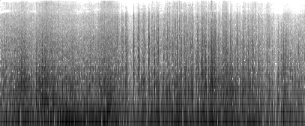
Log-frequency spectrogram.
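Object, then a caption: Fabric throw pillow. An orange printed fabric throw pillow is scratched and rubbed with long nails close to the microphone. The result is a dense, steady rustling scratch with a heavy low rumble and brief brighter scraping strokes, holding at an even level throughout.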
